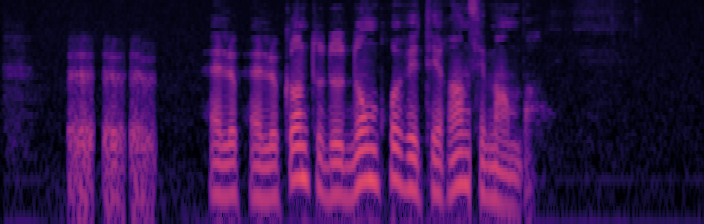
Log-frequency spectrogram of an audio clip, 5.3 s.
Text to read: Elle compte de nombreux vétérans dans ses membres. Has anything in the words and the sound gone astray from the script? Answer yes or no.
yes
